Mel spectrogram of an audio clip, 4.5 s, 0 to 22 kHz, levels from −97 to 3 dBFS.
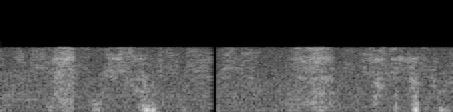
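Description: Packet loss with pitch repetition occurs at 2.08 s, lasting 80 ms until 2.16 s. The receiver bridged the gap by replaying the last pitch period, so the speech briefly holds on a buzzy, sustained tone that fades toward silence before normal audio cross-fades back in.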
